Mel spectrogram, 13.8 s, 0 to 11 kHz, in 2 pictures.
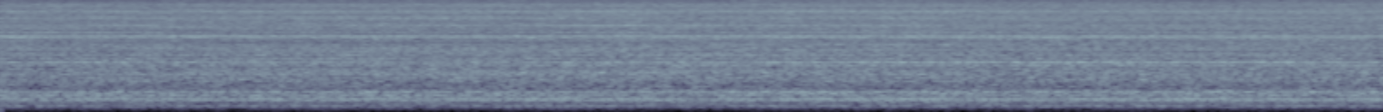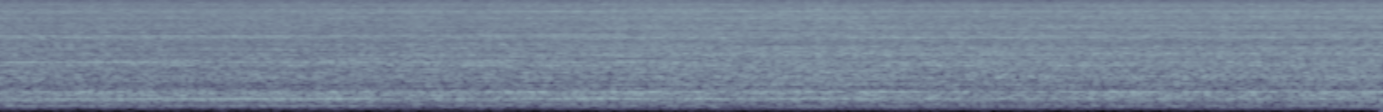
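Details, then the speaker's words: Mikini 1610L mill's 2 hp AC inverter-duty motor on Hitachi VFD near full speed: steady rush of air with faint hum, no knocks or rubbing; just the motor's top-mounted cooling fan. "so all that noise is just the fan on the top of the top of the AC"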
